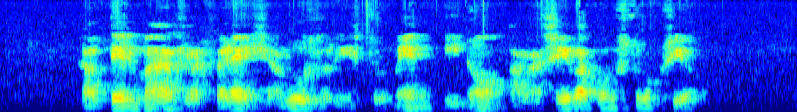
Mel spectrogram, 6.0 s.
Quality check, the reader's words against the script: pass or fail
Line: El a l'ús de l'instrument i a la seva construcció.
fail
